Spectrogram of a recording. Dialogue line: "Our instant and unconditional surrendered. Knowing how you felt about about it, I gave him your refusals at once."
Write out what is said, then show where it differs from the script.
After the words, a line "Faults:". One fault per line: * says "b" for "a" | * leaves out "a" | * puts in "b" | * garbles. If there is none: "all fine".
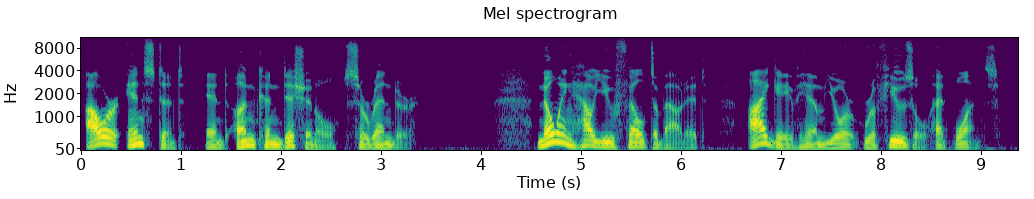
"Our instant and unconditional surrender. Knowing how you felt about it, I gave him your refusal at once."
Faults:
* says "surrender" for "surrendered"
* leaves out "about"
* says "refusal" for "refusals"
